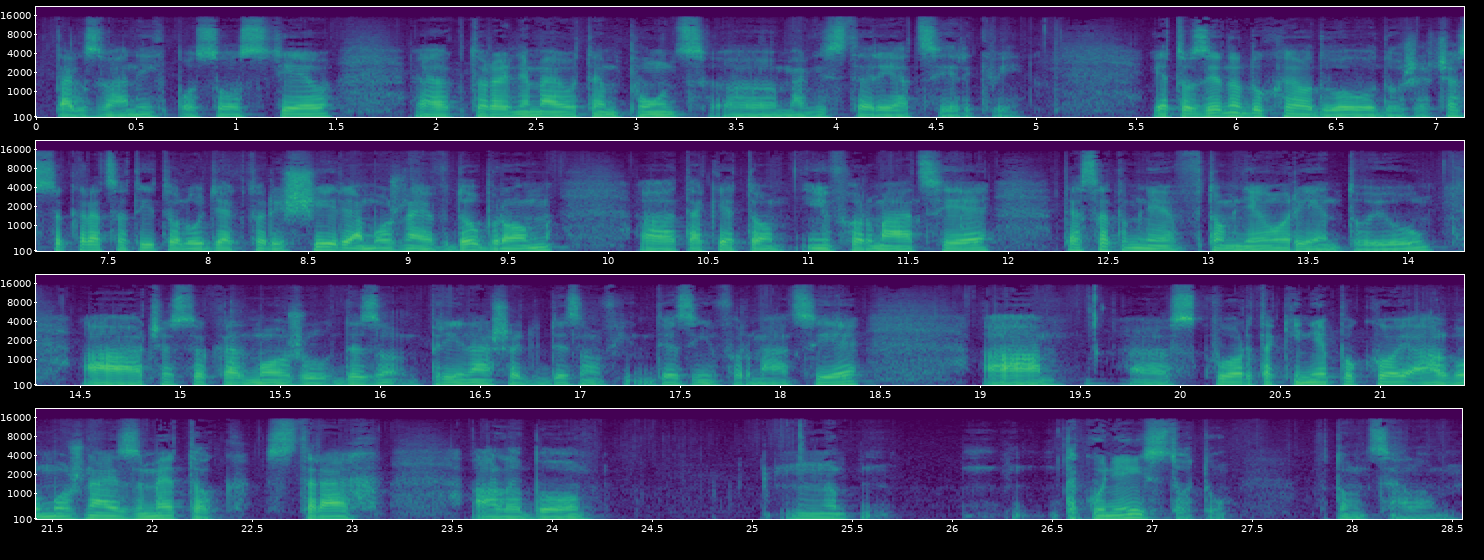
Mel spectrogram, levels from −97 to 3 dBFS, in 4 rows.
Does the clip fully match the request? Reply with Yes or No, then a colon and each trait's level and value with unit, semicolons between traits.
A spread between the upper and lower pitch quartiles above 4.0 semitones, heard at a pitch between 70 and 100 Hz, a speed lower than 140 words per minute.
No: average, 2.7 semitones; very low, 90 Hz; slow, 110 wpm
